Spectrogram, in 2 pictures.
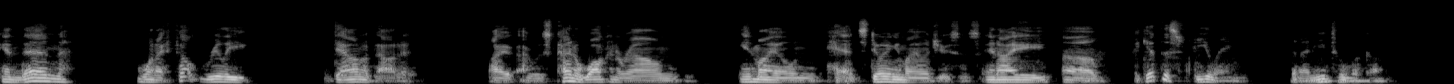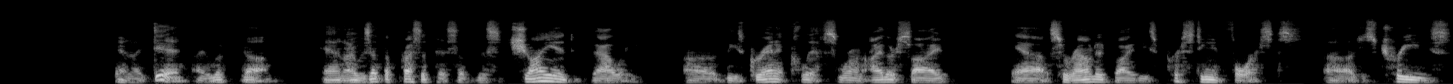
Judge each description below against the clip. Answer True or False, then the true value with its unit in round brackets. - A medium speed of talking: True (145 wpm)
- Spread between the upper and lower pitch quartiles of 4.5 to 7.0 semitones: False (3.7 semitones)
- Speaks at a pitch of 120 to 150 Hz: False (110 Hz)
